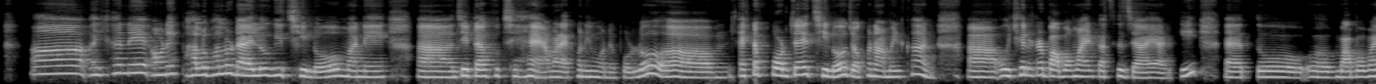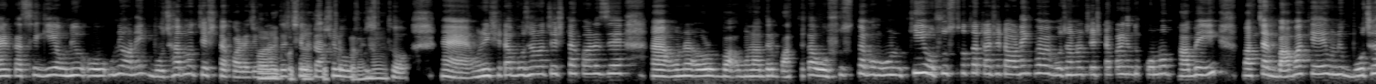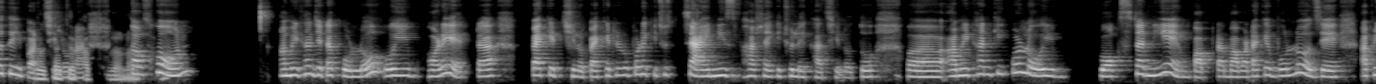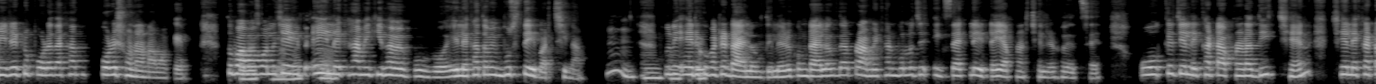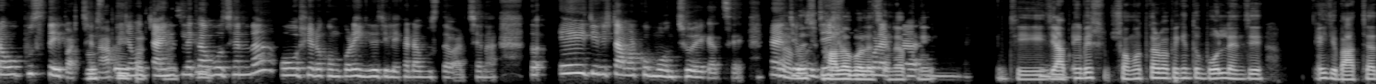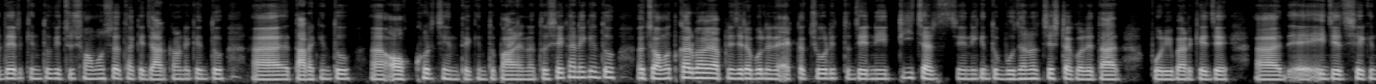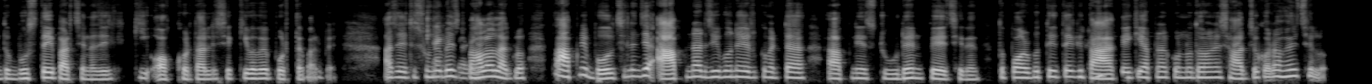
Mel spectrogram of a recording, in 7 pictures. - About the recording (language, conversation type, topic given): Bengali, podcast, একটা সিনেমা কেন তোমার প্রিয়, বলো তো?
- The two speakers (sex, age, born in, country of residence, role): female, 35-39, Bangladesh, Finland, guest; male, 25-29, Bangladesh, Bangladesh, host
- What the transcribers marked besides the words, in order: other background noise; lip smack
